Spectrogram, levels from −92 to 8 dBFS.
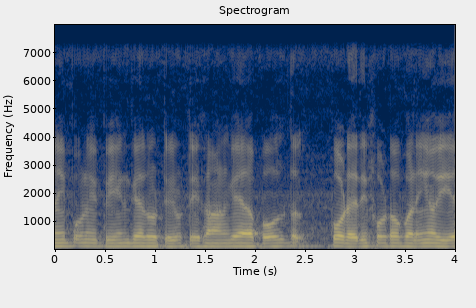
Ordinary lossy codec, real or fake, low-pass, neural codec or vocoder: none; fake; 7.2 kHz; codec, 16 kHz, 8 kbps, FreqCodec, larger model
